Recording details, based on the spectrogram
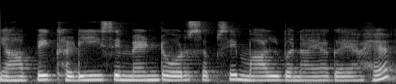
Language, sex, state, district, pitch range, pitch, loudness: Hindi, female, Bihar, West Champaran, 190-210 Hz, 195 Hz, -16 LUFS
